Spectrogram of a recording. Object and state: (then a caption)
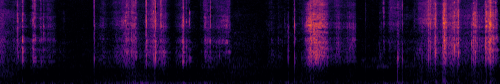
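Plastic toy lantern. Long nails tap and scratch the sides of a small, hollow, hand-sized purple plastic Halloween lantern with a witch cutout, held close to the mic. Bursts of bright, crisp scratching alternate with sharp taps and brief quiet gaps. The sound has almost no low end and dies away quickly after each stroke.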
